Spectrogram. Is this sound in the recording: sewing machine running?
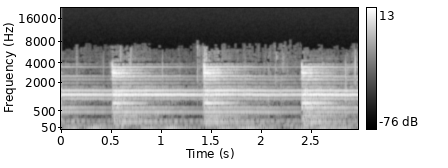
no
